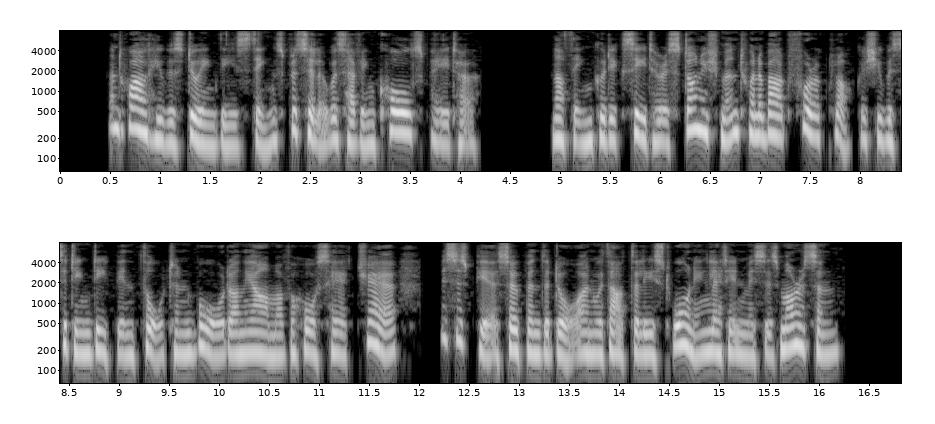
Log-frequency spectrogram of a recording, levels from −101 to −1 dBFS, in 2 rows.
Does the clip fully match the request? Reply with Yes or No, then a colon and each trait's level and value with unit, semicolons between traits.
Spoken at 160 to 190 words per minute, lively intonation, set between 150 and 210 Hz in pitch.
No: average, 185 wpm; average, 3.9 semitones; medium, 185 Hz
